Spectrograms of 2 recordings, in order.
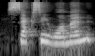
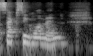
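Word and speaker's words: Sacsayhuamán: say this wrong but the way they used they were pronouncing it was um the stones of sexy woman but that's what they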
